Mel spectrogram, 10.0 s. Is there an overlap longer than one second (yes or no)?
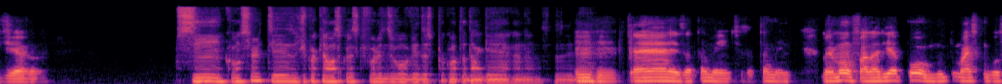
no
